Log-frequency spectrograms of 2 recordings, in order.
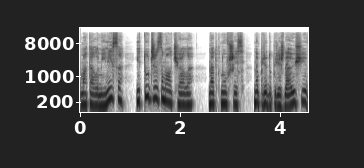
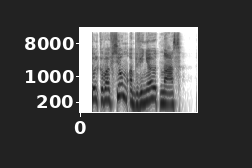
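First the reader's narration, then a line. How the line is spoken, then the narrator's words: Sharp. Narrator (Russian): резко произнесла Мелисса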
